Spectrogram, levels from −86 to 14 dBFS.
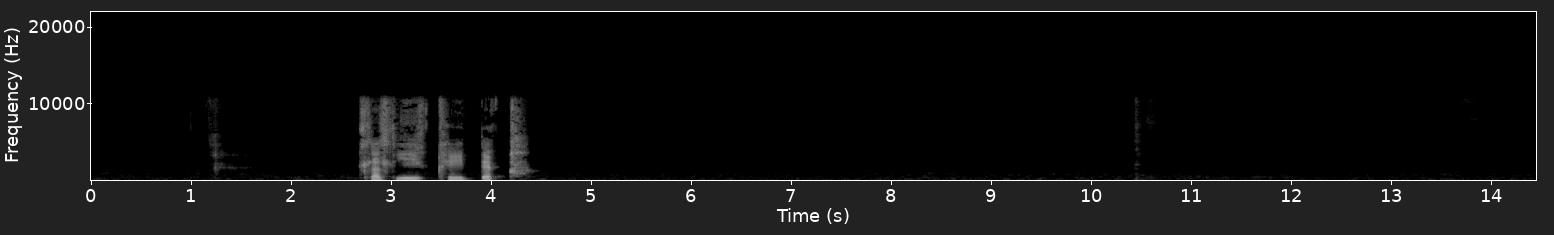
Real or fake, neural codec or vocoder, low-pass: real; none; 10.8 kHz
